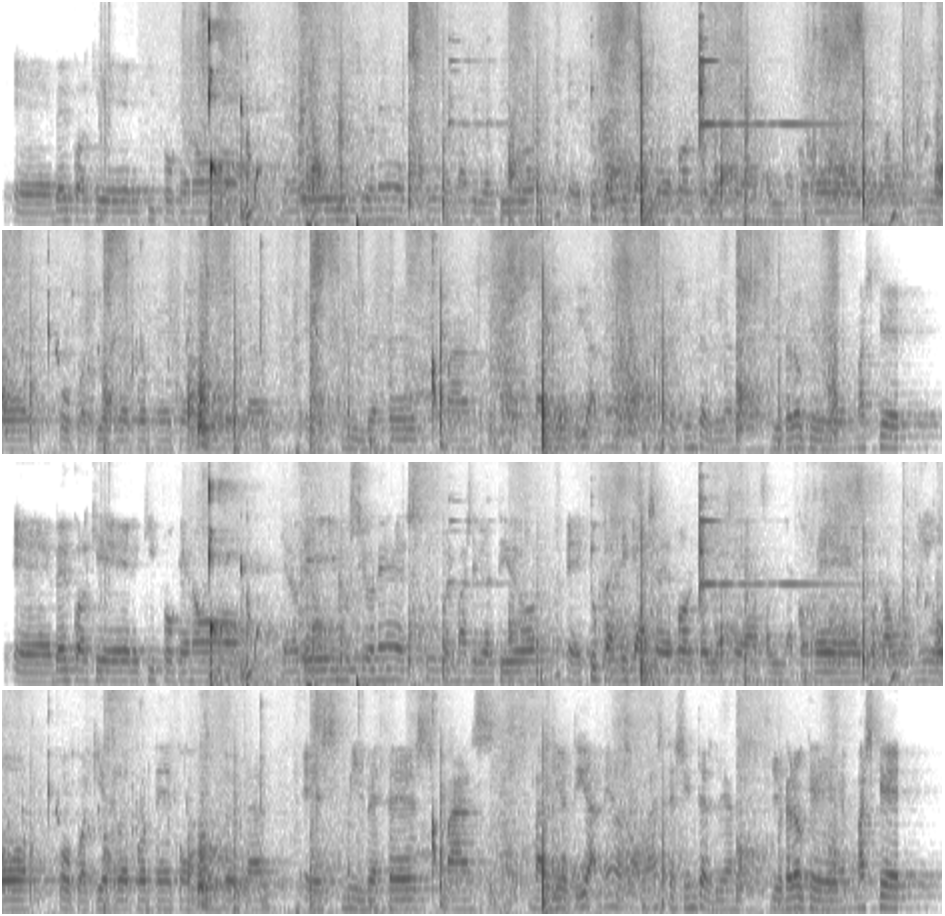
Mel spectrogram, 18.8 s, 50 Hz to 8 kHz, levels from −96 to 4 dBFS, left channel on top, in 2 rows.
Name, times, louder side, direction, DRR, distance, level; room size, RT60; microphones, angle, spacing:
voice 1, 0.1-2.4 2.8-12.1 12.4-14.4 14.7-16.8 17.1-18.4, right 5 dB, 60° right, 0.7 m, -42 dB
sound 1, 0.9-16.0, left 3 dB, 15° left, 0.5 m, -41 dB
sound 2, 1.7-17.8, left 5 dB, 50° left, 0.9 m, -41 dB
27.5 x 15.0 x 7.7 m
head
